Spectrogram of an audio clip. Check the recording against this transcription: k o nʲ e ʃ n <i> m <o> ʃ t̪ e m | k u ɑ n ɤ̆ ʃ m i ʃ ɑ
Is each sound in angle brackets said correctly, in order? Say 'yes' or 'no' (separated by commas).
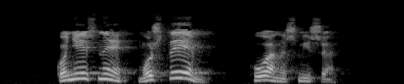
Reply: no, yes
